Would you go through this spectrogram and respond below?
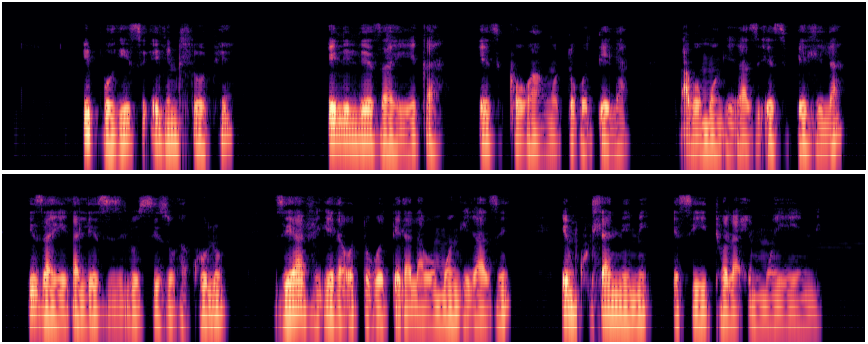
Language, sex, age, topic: North Ndebele, female, 25-35, health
